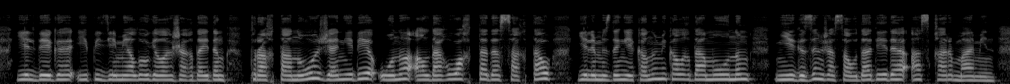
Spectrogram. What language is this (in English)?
Kazakh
